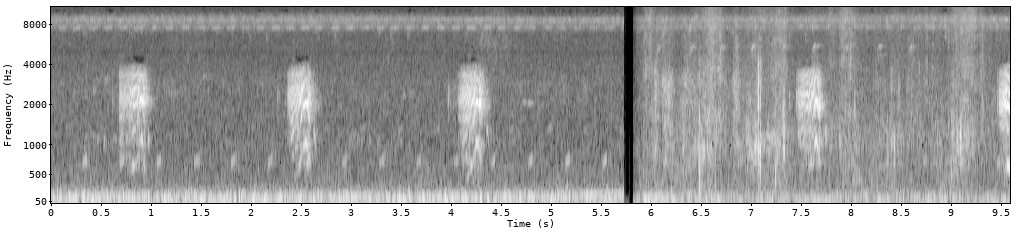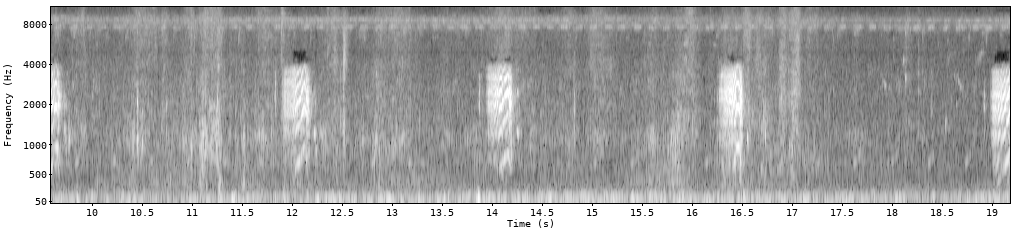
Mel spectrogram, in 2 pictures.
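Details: During frog catching in Rizal, Philippines, where a frog sound effect lures frogs, short croaking bursts repeat roughly every two seconds, against a low hum, rustling and faint ticking insects.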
